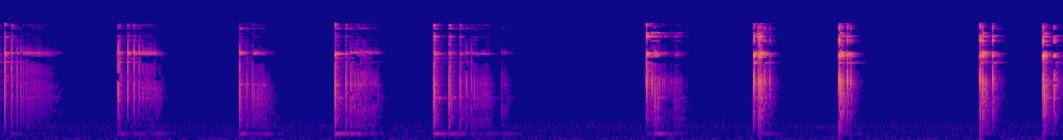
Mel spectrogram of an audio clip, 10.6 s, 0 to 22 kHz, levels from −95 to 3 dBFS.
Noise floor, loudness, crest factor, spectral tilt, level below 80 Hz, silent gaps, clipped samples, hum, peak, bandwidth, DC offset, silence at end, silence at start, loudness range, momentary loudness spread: -85 dBFS; -31 LUFS; 34 dB; 5 dB/octave; -90 dBFS; none; under 0.1%; none; -4 dBFS; 11.5 kHz; under 0.1%; 0.05 s; 0.05 s; 11 LU; 22 LU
